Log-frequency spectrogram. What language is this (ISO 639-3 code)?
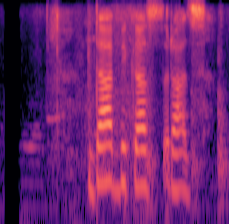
nep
